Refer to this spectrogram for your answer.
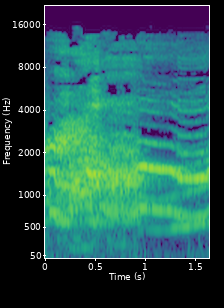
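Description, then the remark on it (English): A person voices a single loud, drawn-out roar in imitation of a dinosaur, strained and howling, held for a couple of seconds with no other talking. “That's what dinosaurs do. … had another great weekend. Roar! Roar!”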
